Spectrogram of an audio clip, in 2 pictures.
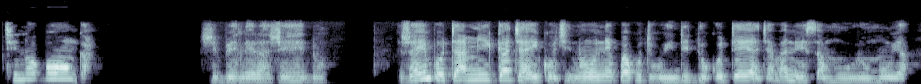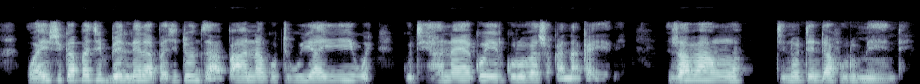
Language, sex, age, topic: Ndau, female, 25-35, health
